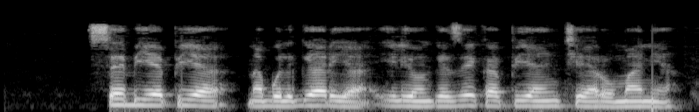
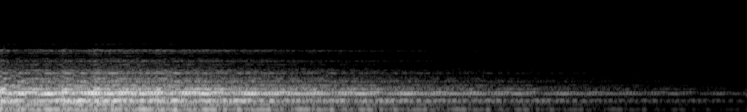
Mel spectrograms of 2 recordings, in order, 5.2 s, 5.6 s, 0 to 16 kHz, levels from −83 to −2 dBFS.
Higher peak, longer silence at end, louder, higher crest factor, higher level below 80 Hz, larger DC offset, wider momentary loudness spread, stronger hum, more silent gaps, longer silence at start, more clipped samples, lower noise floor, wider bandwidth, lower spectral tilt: first, -4 dBFS vs -8 dBFS; second, 0.15 s vs 1.7 s; first, -18 LUFS vs -23 LUFS; about the same, 16 dB vs 16 dB; second, -50 dBFS vs -40 dBFS; neither; second, 5 LU vs 22 LU; neither; neither; first, 0.65 s vs 0 s; neither; first, -69 dBFS vs -65 dBFS; first, 8 kHz vs 3.6 kHz; second, -5.5 dB/octave vs -12 dB/octave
